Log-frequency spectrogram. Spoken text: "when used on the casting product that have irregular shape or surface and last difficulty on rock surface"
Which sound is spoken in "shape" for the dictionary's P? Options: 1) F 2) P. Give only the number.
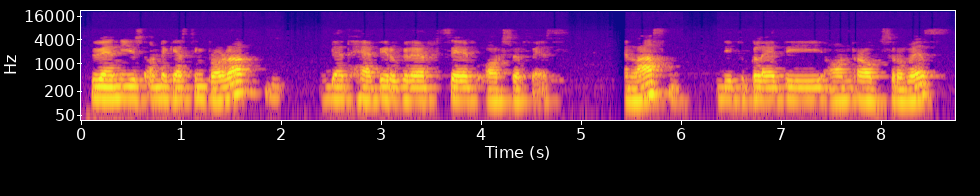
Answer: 1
